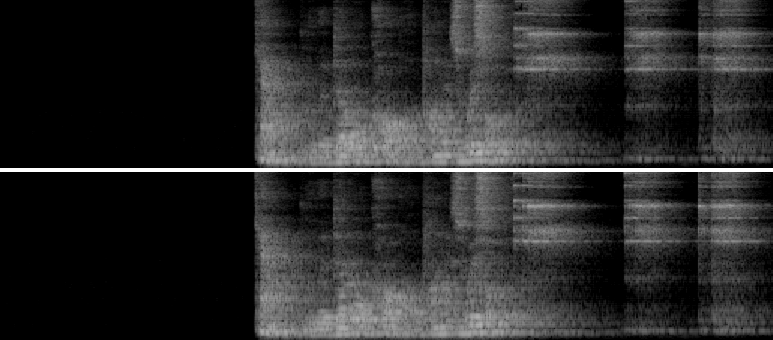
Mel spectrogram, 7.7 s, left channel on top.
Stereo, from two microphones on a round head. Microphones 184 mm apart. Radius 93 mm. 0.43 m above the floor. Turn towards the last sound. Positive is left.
turn(degrees=-70)  # may be behind; listen again after turning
